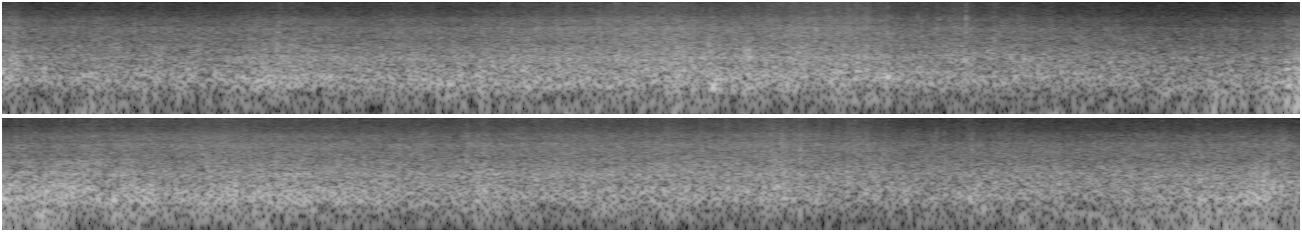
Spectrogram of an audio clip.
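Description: Ocean surf breaking and washing over a rocky shoreline: a steady rush of white water that swells a few times as waves come in.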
